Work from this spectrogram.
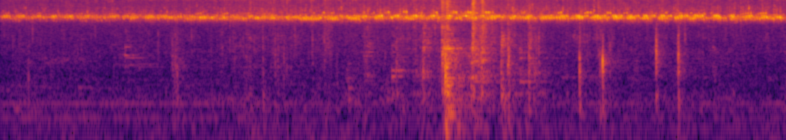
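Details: A mass of field crickets on a cricket farm in Nam Định and Hà Nội, Vietnam, gives a sustained high ringing chorus, broken around midway by a loud bang and several sharp clicks from handling.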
